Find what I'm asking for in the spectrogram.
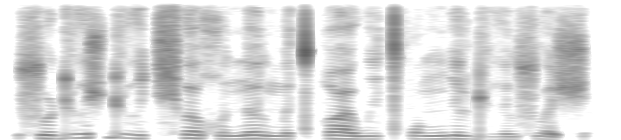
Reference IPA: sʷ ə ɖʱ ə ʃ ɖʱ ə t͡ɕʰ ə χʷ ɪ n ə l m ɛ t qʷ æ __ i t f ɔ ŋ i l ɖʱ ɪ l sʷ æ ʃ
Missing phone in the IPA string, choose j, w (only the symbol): w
